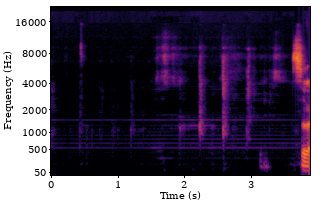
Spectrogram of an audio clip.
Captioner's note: silence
